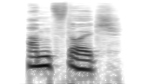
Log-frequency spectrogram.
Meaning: German bureaucratese, officialese (the jargon-filled, obfuscatory and sometimes legalistic or euphemistic variety of the German language which is regarded as the language of German bureaucrats)
- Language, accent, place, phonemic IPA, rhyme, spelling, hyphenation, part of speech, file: German, Germany, Berlin, /ˈamt͡sˌdɔɪ̯t͡ʃ/, -ɔɪ̯t͡ʃ, Amtsdeutsch, Amts‧deutsch, proper noun, De-Amtsdeutsch.ogg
